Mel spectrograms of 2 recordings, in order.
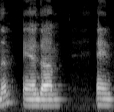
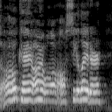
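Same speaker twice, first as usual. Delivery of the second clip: high, louder sheepish goodbye; mock flustered self; 11 semitones higher, 5 dB louder than usual. To the two girls leaving, his own high flustered goodbye. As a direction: play yourself caving in, chirpy and high. Caving as they leave.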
